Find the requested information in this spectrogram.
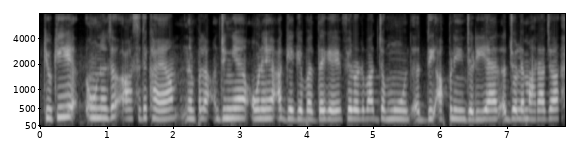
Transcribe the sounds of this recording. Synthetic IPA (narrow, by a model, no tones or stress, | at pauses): kjõːkɪʊnəsd̪ɪkʰaːjãːpəlaːd͡ʒɪjãːʔonẽːʔəɡeːəɡeːbəɾd̪eːɡeːpʰɪɾoːd̪eːbaːd̪̚d͡ʒəmːũːd̪iːʔaːpɳiːd͡ʒeːɽiːɛːd͡ʒoːleːməɦaːɾaːd͡ʒaː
